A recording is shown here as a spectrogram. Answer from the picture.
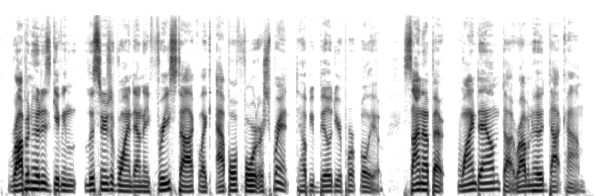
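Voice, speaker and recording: An unremarkable speaking voice from a man at medium pitch, moderate pace and fairly even intonation, with a dry, close sound and no echo. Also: very clean recording, silent background. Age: 30s. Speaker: podcast co-host. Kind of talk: casual chat.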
